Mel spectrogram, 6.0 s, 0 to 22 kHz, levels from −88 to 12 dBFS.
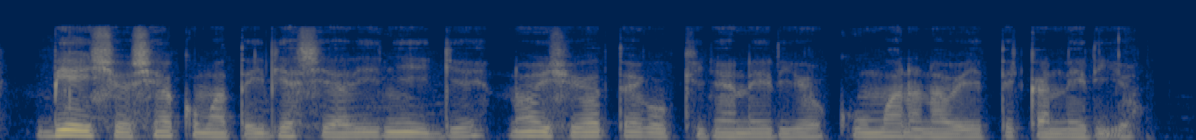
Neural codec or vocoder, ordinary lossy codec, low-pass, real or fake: none; Opus, 64 kbps; 9.9 kHz; real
